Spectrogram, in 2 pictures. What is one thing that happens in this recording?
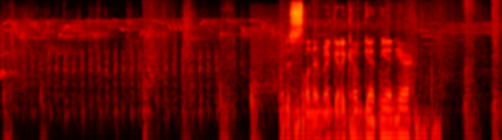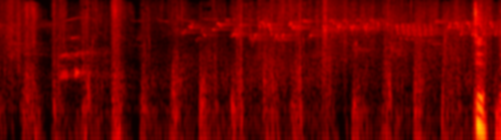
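Footsteps crunch steadily on a leafy forest floor.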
